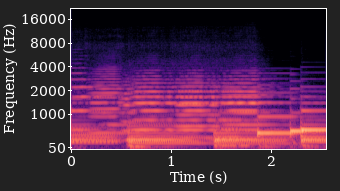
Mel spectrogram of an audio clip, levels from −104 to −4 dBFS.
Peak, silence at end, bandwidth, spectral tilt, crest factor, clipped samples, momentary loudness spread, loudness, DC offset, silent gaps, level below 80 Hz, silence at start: -12 dBFS; 0 s; 5.2 kHz; -9 dB/octave; 18 dB; under 0.1%; 9 LU; -31 LUFS; under 0.1%; none; -56 dBFS; 0 s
